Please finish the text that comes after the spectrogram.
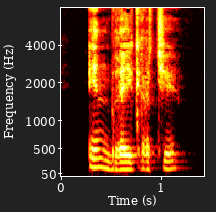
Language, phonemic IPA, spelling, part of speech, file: Dutch, /ˈɪmbrekərcə/, inbrekertje, noun, Nl-inbrekertje.ogg
- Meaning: diminutive of inbreker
